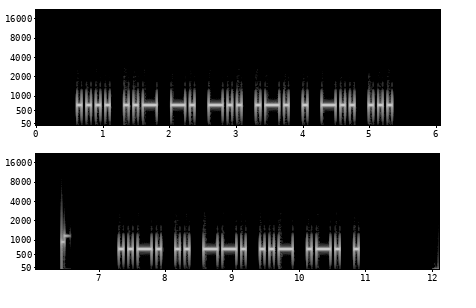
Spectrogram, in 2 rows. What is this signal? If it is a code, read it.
Morse code, heard as a keyed tone, about 17 wpm, 700 Hz. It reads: HUNDREDS FIGURE
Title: Sets of 4 Words - New Word Drill - 17wpm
